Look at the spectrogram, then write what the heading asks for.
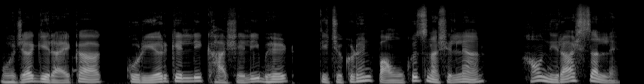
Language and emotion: Goan Konkani, sad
